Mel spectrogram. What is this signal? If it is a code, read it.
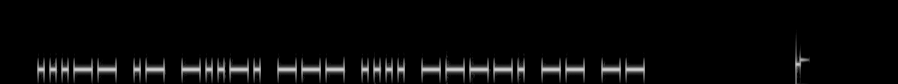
Morse code, heard as a keyed tone, about 20 wpm, 700 Hz. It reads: 3A/OH9MM
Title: Difficult Call Signs 20wpm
